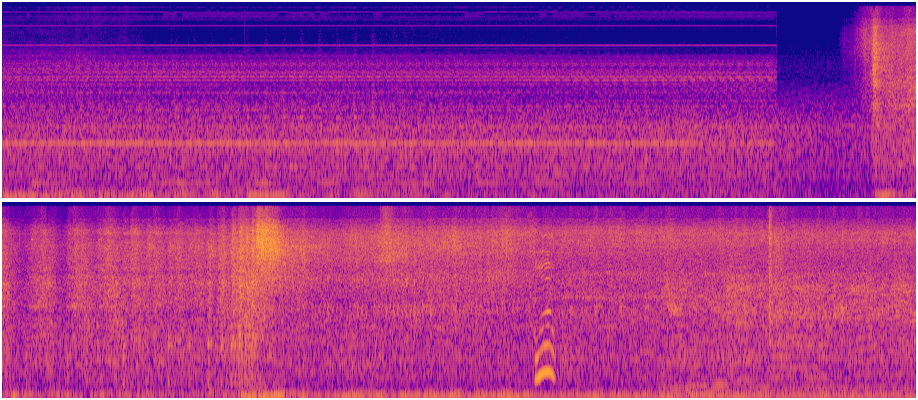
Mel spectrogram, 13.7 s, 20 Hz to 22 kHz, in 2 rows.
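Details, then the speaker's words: Diesel truck nicknamed Mad Cow, after a two-hour fuel-line repair and electric priming: after a quiet spell it fires up and settles into a steady, rough-edged rumble; running properly again. "priming yeah baby after a 2hour repair mad cow is back on the road"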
